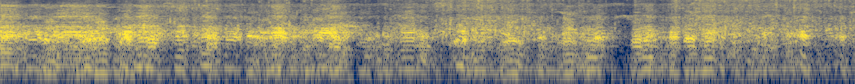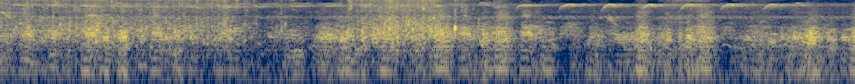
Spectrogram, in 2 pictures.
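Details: A flock of hungry laying ducks in a village quacks in fast, overlapping nasal calls, loud at first and then easing slightly, with a brief knock near the middle.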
